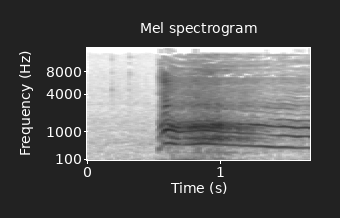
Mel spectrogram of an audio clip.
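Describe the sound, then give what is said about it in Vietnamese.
A man gives a loud, raw scream that bursts in after half a second of quiet. The cry is sustained and harmonic, wavering slightly in pitch as it holds strong to the end. “Diều Thành Dương lại gào lên một tiếng”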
